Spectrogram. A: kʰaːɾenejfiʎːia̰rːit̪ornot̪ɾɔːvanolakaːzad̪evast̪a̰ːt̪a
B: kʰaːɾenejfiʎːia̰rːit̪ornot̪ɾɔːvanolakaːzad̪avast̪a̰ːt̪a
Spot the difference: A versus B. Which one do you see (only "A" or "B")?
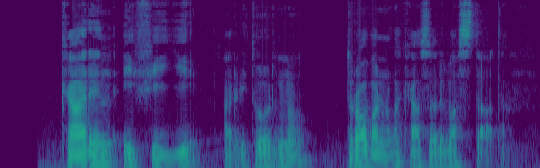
A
